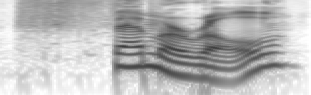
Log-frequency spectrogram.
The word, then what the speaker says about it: femoral: Okay, the first word in this episode is femoral. Femoral, or just femoral, 2 syllables instead of 3. And I feel like I've heard it also say femoral, but I guess that's just totally wrong, and I was always very dumb about that.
